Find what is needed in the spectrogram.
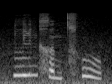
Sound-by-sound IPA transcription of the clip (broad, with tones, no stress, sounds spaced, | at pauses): l i˥ n x ə˨˩ n t͡sʰ u˥˩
